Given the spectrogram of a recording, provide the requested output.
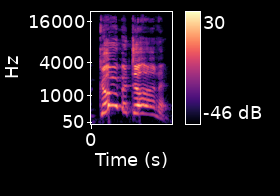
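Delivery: high, loud cry of alarm; hammed-up high shout; citizen's cry. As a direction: yell the villain's name from the street. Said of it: "the same guy at the same hot dog stand".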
